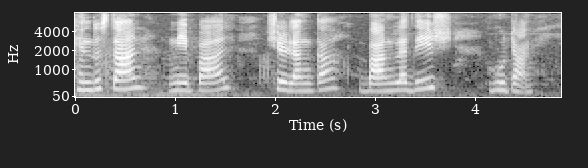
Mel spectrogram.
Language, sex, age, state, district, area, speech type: Urdu, female, 18-30, Uttar Pradesh, Aligarh, urban, spontaneous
